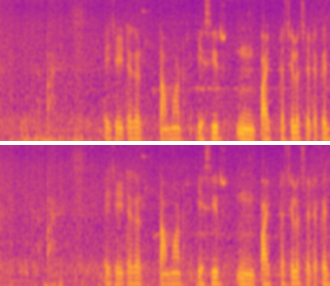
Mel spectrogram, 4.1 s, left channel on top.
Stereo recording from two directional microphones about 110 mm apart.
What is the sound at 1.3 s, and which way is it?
Speech, 50° left (ahead or behind).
